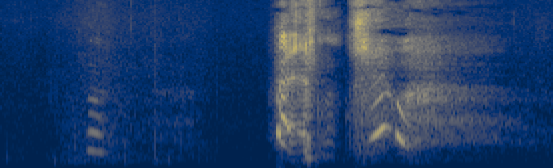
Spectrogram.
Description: Lots of girly sneezes..... i'm laid in bed surrounded by tissues right now....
